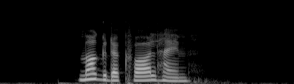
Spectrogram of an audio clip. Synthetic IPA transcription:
mɑɡd̪ɑkʰʋɑːlhæɪm

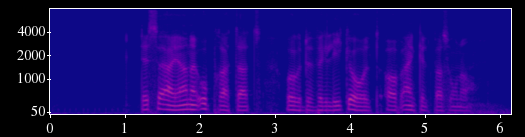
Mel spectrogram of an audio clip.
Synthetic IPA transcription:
d̪̥ɪsəæːʁjæːʁnəʊpʁæt̪ət̪oːɡd̪ʋeliːkəhɔlt̪ʰɑːʋɛŋkəlt̪̚pʰæʁsuːnəʁ

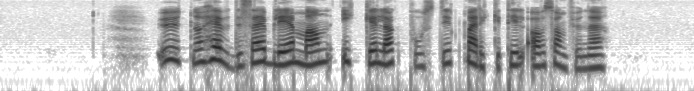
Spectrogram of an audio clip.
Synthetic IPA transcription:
ʉːt̪n̩oːhɛʋd̪əsæɪbleːmɑnɪkəlɑk̚t̪̚pʰust̪ʰiːʋt̪mæɾkət̪ʰɪlɑːʋsɑmfʉnə

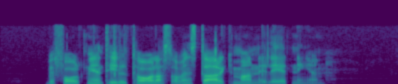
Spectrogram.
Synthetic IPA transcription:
bɛfɔlknɪŋənt̪ʰɪlt̪ʰɑːlasa̰vɛnst̪aɾkmanːɪ̰leːd̪̚nɪ̰ŋə̰n

